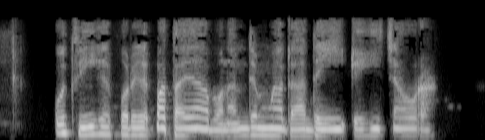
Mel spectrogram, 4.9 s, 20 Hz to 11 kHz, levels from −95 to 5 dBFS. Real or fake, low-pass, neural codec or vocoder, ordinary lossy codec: fake; 7.2 kHz; codec, 16 kHz, 1 kbps, X-Codec, HuBERT features, trained on balanced general audio; MP3, 32 kbps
